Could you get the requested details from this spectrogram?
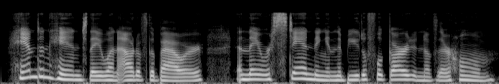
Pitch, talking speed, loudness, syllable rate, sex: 215 Hz, 240 wpm, -17 LUFS, 6.1 syllables/s, female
